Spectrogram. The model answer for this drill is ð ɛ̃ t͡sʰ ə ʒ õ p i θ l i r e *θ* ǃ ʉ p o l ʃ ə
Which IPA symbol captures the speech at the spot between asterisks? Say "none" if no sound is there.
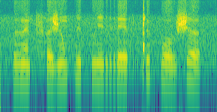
θ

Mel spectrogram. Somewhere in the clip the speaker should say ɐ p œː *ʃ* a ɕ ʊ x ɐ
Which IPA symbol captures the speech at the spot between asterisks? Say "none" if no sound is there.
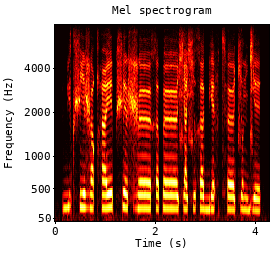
ɕ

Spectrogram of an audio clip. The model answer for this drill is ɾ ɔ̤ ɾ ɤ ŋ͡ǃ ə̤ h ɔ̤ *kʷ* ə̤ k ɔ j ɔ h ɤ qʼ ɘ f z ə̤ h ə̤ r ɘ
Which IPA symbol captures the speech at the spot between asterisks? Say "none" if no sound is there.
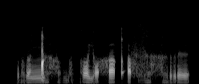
ɡʷ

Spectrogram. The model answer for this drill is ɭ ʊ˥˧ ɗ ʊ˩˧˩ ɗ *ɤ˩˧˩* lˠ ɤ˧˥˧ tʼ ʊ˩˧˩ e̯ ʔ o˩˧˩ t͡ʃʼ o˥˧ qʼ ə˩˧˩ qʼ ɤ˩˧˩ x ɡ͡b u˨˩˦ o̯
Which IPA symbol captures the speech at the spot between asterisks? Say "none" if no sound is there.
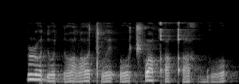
ɤ˩˧˩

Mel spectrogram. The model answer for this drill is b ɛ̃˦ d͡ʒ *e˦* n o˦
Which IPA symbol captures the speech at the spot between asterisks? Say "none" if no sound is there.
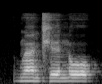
e˦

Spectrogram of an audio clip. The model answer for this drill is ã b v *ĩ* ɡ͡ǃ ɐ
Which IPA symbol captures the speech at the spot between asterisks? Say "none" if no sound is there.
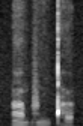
ĩ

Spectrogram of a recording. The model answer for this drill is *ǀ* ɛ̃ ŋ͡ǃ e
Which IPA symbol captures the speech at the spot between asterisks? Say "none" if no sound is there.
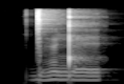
ɡ͡ǀ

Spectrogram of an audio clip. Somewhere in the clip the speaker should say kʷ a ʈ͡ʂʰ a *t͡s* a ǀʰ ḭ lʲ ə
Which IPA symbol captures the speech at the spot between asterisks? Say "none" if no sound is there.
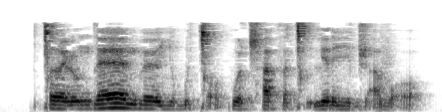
t͡s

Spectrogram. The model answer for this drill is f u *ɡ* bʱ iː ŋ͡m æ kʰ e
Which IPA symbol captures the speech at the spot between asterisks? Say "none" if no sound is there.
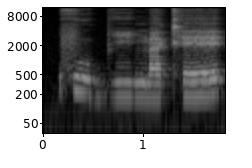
ɡ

